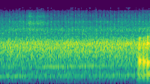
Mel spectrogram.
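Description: Go-kart's gas engine running steadily at speed, with a steady hiss of wind and road noise.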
